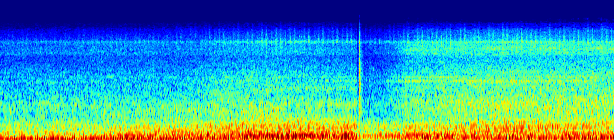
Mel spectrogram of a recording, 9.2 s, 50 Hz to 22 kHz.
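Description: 1992 Chevy K1500's 4.3-litre V6 with throttle-body injection idling steadily through a Cherry Bomb muffler, running smoothly. A single sharp click about five seconds in as the hood latch is released and the hood is raised.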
